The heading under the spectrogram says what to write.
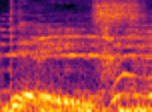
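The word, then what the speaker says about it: Deace: This is Steve Dace.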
